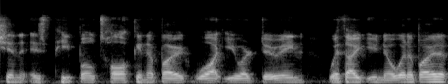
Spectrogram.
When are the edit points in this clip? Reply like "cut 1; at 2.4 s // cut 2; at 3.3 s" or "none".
none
